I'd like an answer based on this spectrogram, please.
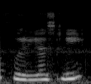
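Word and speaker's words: furiously: एल हमेशा याद रखिएगा ओ यू एस एल को अस पढ़ा जाता है तो यह क्या हो जाएगा इसको ध्यान से आपको पढ़ना है फ्यू ये क्या हो जाएगा फ्यूरियसली उसके बाद इसे पढ़ेंगे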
